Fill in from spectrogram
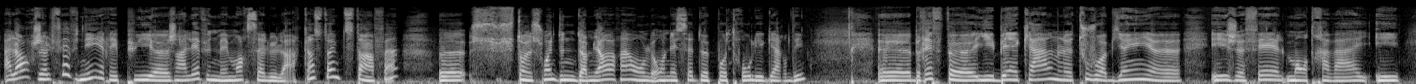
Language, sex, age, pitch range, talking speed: French, female, 40-59, 185-230 Hz, 215 wpm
